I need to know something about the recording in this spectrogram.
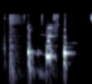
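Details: Severe cough that brings up no phlegm, with frequent joint pains after hospital treatment: four short, harsh coughs in quick succession with no rattle or wet sound, a dry, non-productive cough.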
